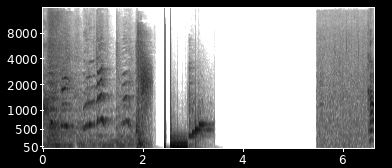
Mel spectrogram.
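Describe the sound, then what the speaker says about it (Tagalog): Heavy rain pours as a dense hiss that arrives only near the end, after voices and a stretch of silence. "Kahit malakas ang ulan,"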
